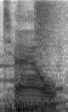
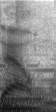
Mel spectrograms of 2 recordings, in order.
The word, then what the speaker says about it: Tao: It's not Tao. – Tao, Dow. Spell it, say it right. – Dow. – It's Dow. – It's Dow. – Yeah. – Yeah. Yeah. Dow Day Matt. Sorry, my bad. I wrote it as Tao because that's how you spell it.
